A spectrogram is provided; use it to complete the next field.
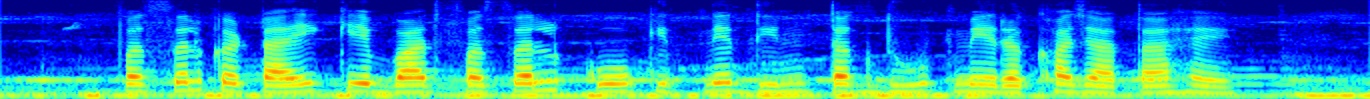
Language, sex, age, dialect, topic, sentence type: Hindi, female, 18-24, Marwari Dhudhari, agriculture, question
